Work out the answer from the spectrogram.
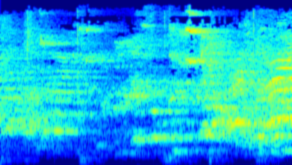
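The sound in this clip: A basketball is dribbled on the court during a women's game: a few low thumps of the bounce sound under voices.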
